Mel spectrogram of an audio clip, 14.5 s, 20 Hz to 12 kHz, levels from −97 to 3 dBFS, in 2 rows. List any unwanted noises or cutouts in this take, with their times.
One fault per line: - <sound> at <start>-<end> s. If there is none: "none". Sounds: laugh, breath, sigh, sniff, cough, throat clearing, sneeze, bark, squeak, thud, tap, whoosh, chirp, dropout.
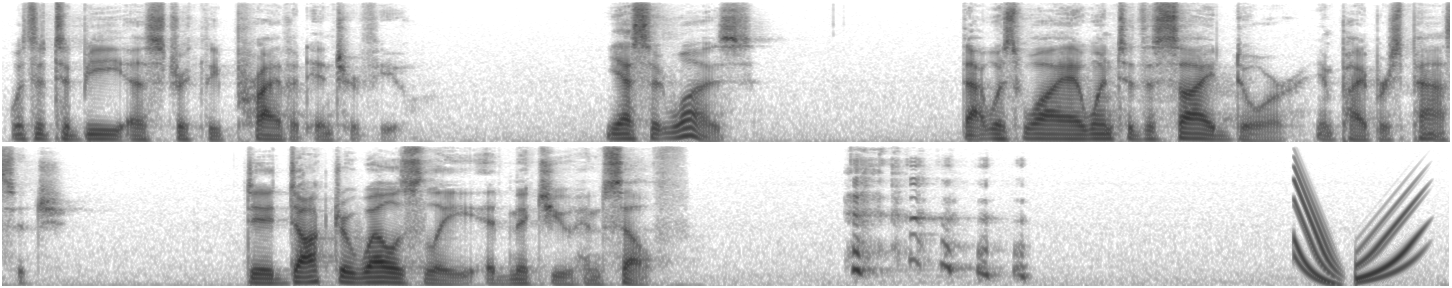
- laugh at 11.4-12.4 s
- chirp at 13.7-14.4 s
